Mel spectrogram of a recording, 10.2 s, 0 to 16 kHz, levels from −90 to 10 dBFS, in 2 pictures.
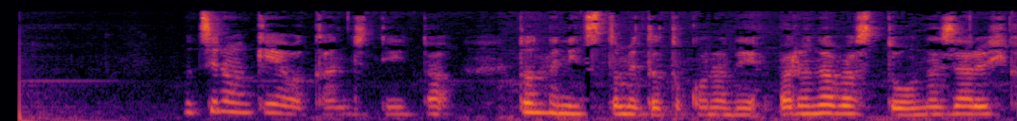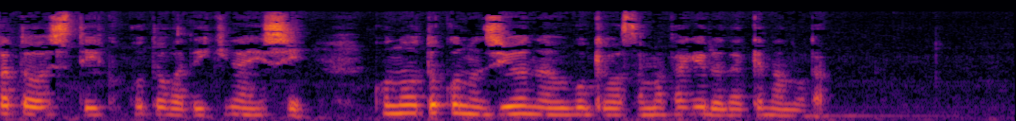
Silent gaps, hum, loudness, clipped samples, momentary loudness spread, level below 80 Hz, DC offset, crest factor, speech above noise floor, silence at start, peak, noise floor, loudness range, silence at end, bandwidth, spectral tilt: none; none; -23 LUFS; under 0.1%; 14 LU; -58 dBFS; under 0.1%; 24 dB; 34 dB; 0.1 s; -2 dBFS; -59 dBFS; 4 LU; 0.9 s; 11.5 kHz; -1.5 dB/octave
